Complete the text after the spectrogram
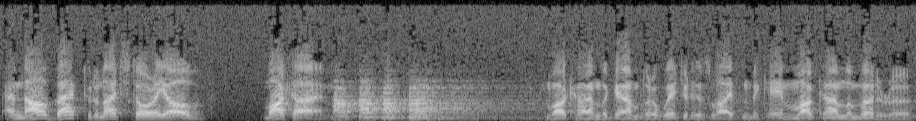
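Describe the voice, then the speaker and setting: A man's voice: fairly low pitch, lively intonation, a little slow, long pauses. A man narrating and announcing a 1940s radio horror drama in a formal, portentous, dramatic style. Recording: muffled old radio recording, faint music.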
